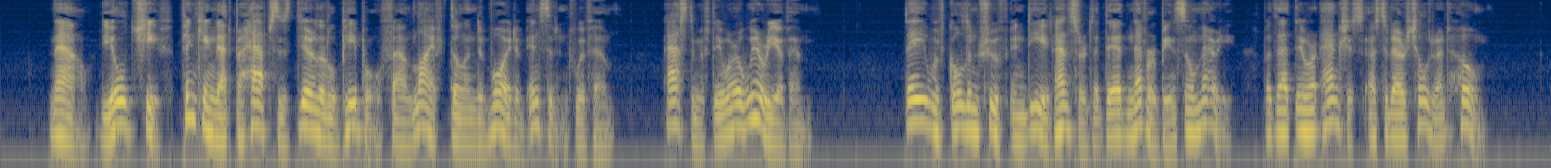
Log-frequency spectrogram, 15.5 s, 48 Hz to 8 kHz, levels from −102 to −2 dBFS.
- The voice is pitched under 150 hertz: Yes, low, 135 Hz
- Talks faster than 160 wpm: Yes, average, 200 wpm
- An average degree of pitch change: No, wide, 6.6 semitones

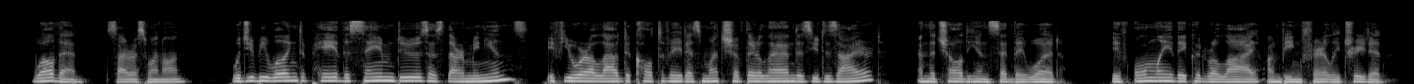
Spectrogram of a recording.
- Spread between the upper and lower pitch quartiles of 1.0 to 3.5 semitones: No, average, 4.3 semitones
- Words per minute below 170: No, average, 195 wpm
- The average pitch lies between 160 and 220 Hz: No, low, 135 Hz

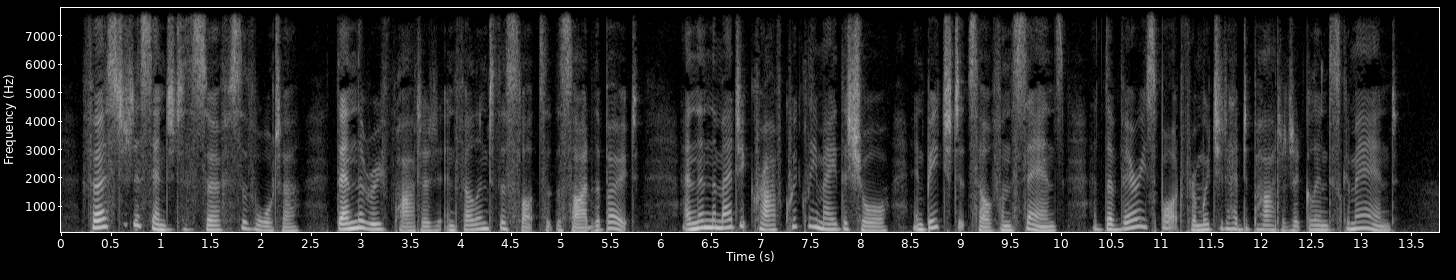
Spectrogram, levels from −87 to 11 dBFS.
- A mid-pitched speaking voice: Yes, medium, 180 Hz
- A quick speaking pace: Yes, fast, 220 wpm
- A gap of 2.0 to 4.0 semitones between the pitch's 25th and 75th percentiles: No, wide, 5.5 semitones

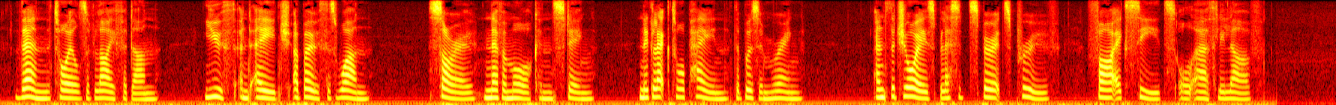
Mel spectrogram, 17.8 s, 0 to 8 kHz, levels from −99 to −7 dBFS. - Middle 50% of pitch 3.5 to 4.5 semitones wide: No, average, 3.0 semitones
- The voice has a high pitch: Yes, high, 200 Hz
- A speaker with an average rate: No, slow, 120 wpm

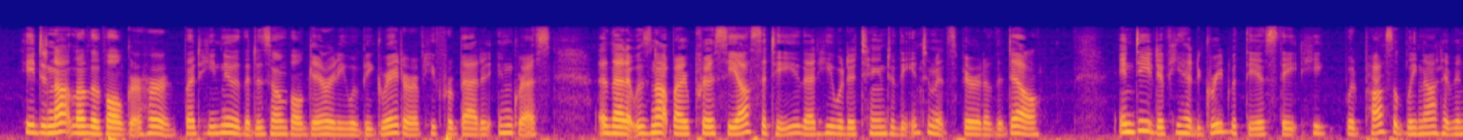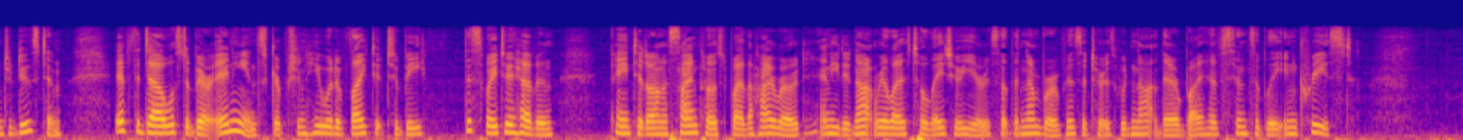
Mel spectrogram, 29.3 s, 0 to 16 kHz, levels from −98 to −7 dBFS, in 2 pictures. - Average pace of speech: No, fast, 210 wpm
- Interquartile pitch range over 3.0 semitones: No, average, 2.7 semitones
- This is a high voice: No, medium, 170 Hz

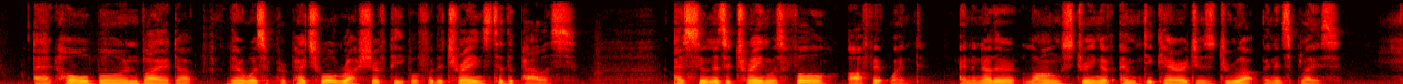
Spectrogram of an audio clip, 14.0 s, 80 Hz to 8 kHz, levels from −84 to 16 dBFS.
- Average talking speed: Yes, average, 160 wpm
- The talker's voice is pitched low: Yes, low, 115 Hz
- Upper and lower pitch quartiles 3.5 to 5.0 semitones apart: Yes, average, 3.9 semitones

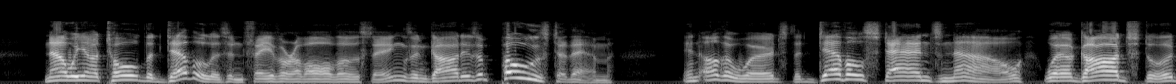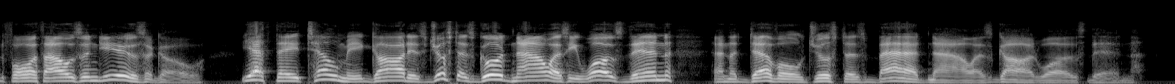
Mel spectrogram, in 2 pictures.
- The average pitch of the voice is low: No, medium, 145 Hz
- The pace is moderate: Yes, average, 145 wpm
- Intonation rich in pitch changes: Yes, wide, 7.3 semitones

